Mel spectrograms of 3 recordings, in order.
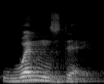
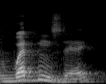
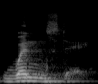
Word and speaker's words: Wednesday: of the week it's Wednesday the D is silent sometimes it's pronounced as weddings day but the proper way to say it is Wednesday what about this word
